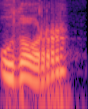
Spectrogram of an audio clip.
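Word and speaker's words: ὕδωρ: Viene de un vocablo griego que se pronuncia udor, y Efesios 5, 25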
